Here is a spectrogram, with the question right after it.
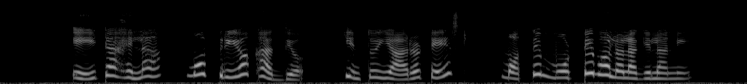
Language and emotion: Odia, sad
